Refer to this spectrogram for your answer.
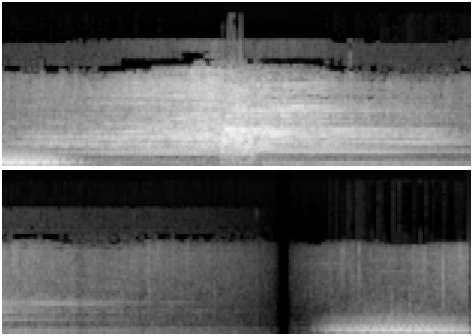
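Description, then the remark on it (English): A deep, droning roar of propeller-plane motors swells to a loud peak as the plane comes in from the sea in the dark, then slowly fades away. After a brief silence another throbbing engine rumble starts up. No one speaks. “Those sound like the motors of a giant bombing plane.”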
